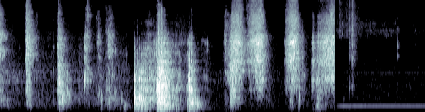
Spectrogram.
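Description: Plywood panel handled on a wooden workbench: a run of irregular rubbing, scraping and knocking as it is laid down and slid into position, loudest a little under halfway through. About seven seconds in the handling stops abruptly and only a faint steady hum remains.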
